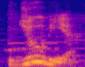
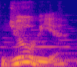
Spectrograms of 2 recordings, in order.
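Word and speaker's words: lluvia: in spanish you say juvia do you notice the pronunciation juvia so it sounds more like j instead of ye yes but that's the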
